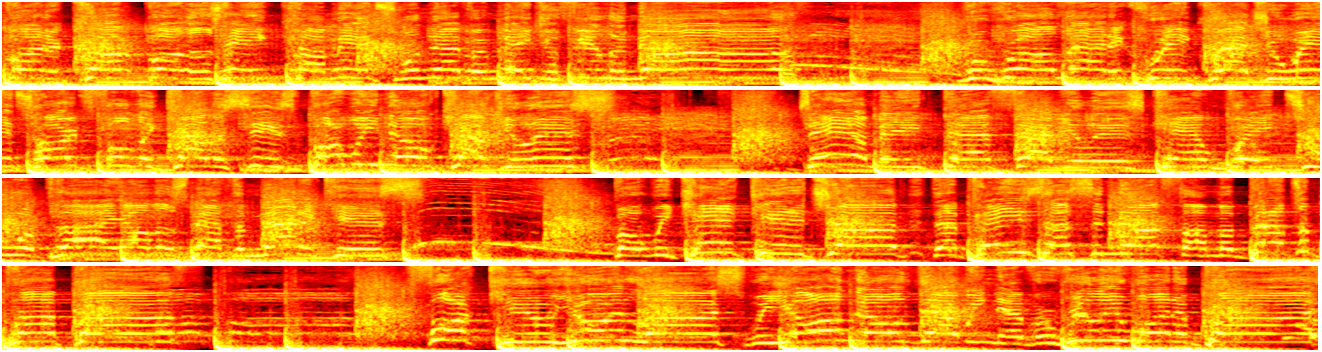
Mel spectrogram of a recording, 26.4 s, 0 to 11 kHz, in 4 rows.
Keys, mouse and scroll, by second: 1.9 middle click, 2.3 KP_Decimal, 2.7 scroll down 2, 2.8 middle click, 3.6 scroll up 2, 3.9 middle click, 4.4 e, 5.4 KP_1, 6.0 s, 7.2 shift+d, 8.3 p, 9.0 Tab, 9.1 click, 9.6 middle click, 9.9-10.5 scroll up 1, 10.5 Tab, 10.8 a, 11.3 e, 13.0 e, 14.3 s, 16.2 scroll down 2, 16.3-17.4 middle drag, 17.4 scroll up 2, 17.6 middle click, 18.2-19.3 scroll up 1, 19.3 ctrl+KP_Add, 20.0 click, 20.7-21.9 scroll down 3, 20.8 Tab, 21.0 click, 21.9-23.2 drag, 23.5-24.1 scroll down 1, 24.1 click, 24.9 click, 25.3 middle click, 25.7-26.3 drag.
